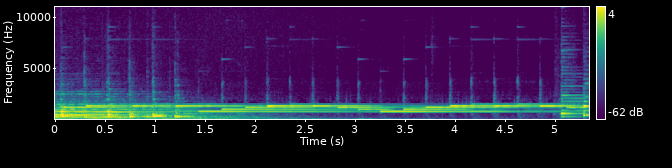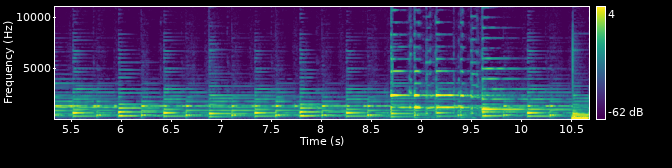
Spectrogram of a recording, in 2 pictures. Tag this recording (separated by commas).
Music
